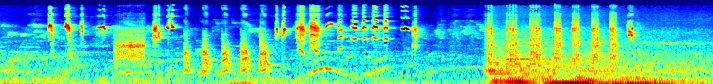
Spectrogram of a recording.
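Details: Javan myna song for coaxing silent mynas to sing: rapid chattering clicks and squeaky whistles, a low sliding note midway, then dense harsh noisy chatter to the end.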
